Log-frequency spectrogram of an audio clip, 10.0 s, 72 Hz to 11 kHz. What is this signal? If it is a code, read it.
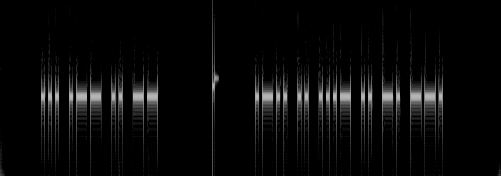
Morse code, heard as a keyed tone, about 17 wpm, 700 Hz. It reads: SWIM LIVING
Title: Sentences from Top 1000 Words - Review Part 6 - New Word Drill - 17wpm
